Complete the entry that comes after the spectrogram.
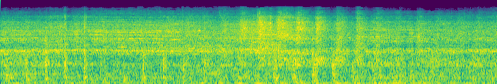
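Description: Freight tank cars rolling steadily past, their steel wheels clicking and clanking over the rail joints under a continuous rumble.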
